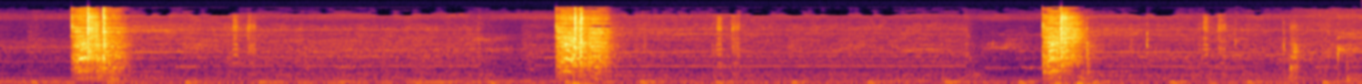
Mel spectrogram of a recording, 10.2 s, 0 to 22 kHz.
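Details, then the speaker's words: Kawasaki ER-6n motorcycle: three harsh whirring bursts on starter button, no catch; starter clutch (one-way starter clutch) slipping during starting. "aqui gente a placa da partida o nome técnico é embreagem um direcionada a partida né E ela tá deslizando na partida"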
